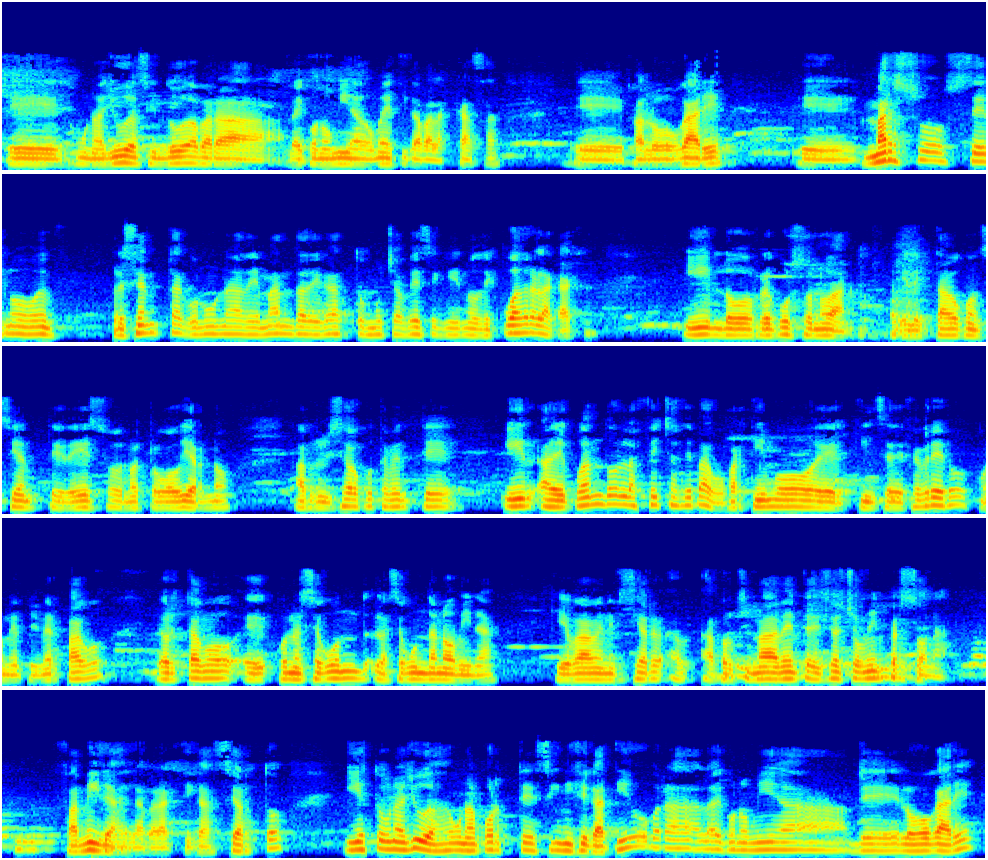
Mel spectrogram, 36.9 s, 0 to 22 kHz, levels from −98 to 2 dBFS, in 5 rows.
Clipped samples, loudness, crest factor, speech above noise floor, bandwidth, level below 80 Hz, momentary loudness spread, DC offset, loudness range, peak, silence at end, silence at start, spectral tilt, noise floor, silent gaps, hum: under 0.1%; -24 LUFS; 22 dB; 20 dB; 7.4 kHz; -62 dBFS; 10 LU; under 0.1%; 3 LU; -2 dBFS; 0.1 s; 0 s; -8 dB/octave; -44 dBFS; none; none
